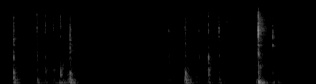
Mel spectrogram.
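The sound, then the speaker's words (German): Quick bursts of keyboard typing as someone writes a message to a woman: a flurry of clacking keystrokes, a pause, then another short run and one last loud tap, with no voices. “Warte mal, ich schreibe ihr mal eben.”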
